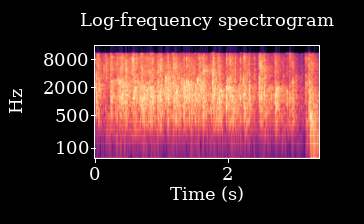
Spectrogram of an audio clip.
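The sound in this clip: Audience applause welcomes a pharmacist speaker at a talk, a dense, steady wash of many clapping hands that holds evenly before ending abruptly.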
